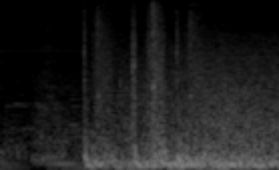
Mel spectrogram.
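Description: Naval guns fire in World of Warships as a low boom kicks in partway and then rolls into sustained distant cannon rumble and blasts, with no voices.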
